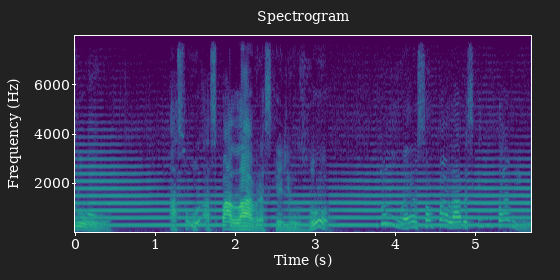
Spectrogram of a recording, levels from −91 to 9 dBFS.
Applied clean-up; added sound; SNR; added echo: neural mask model RNNoise.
